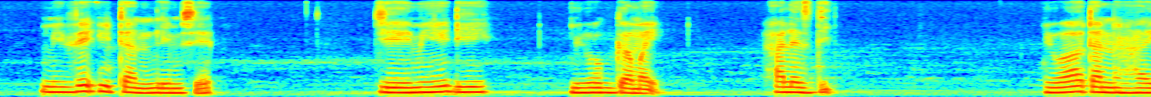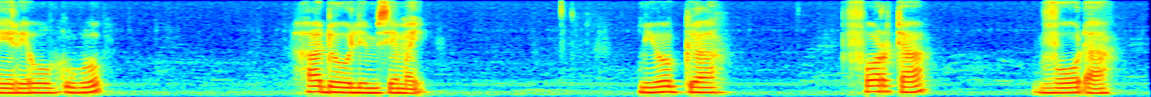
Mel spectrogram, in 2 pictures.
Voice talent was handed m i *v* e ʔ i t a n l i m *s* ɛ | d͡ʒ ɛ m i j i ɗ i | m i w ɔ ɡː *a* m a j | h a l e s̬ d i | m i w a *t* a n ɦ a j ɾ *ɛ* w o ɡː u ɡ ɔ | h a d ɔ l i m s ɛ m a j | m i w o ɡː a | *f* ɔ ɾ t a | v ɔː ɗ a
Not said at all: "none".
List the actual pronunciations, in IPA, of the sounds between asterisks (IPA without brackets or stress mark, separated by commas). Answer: v, s, a, t, ɛ, f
